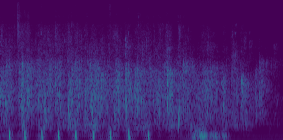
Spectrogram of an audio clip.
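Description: An audience applauding, with a run of sharp, evenly spaced claps close to the microphone, about four a second, through the first half; the applause dies away near the end.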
